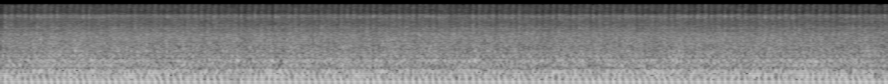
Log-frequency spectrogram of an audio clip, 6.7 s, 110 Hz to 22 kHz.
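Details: Toro 421 snowblower single-cylinder engine, cold start after about 2 years sitting, started in a couple of pulls once fuel turned on: smooth, even, unchanging beat at steady speed; sounds healthy.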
